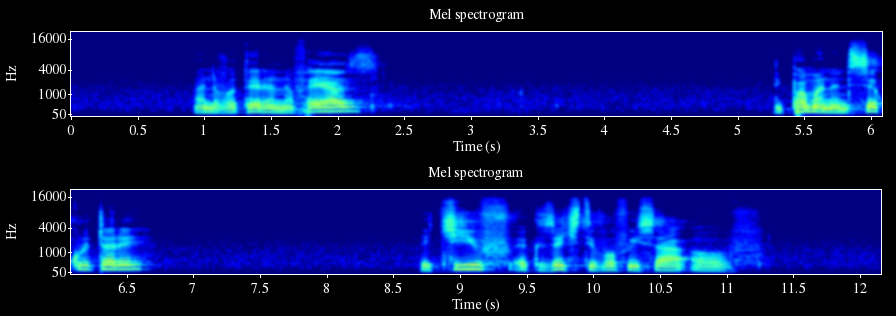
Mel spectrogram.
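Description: A man speaks slowly and formally into a microphone, in short phrases with pauses.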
